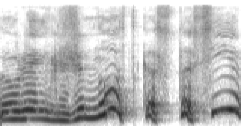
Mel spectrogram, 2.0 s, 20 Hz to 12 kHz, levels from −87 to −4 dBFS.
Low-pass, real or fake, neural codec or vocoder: 9.9 kHz; real; none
